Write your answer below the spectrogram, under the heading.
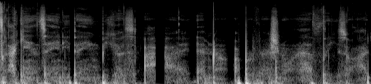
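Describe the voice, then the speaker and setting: Amid noticeable background noise, a whisper proceeds at a moderate pace. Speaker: ASMR creator. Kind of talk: ASMR sports ramble. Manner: whispered.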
